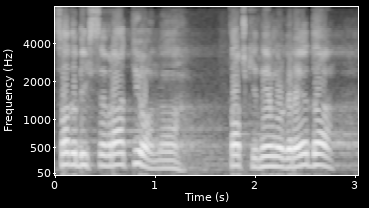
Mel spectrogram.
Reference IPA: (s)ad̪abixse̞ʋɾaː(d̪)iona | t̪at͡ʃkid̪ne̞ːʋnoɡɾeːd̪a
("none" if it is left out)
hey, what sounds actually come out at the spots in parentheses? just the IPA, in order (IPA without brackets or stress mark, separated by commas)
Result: s, t̪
